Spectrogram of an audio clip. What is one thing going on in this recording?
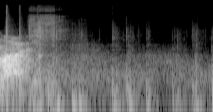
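Footsteps thud on a hard floor at an even pace.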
